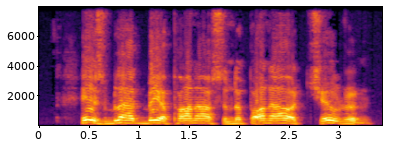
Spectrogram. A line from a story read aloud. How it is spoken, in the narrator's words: cried the triumphant Jews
